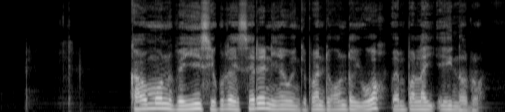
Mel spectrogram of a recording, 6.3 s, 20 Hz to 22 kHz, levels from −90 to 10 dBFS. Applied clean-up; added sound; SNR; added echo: neural mask model DeepFilterNet 3.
